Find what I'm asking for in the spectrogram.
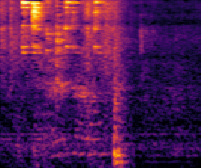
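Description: A dog in a kitchen gives a brief, close whimper, a single short whine rising over faint background sound.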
